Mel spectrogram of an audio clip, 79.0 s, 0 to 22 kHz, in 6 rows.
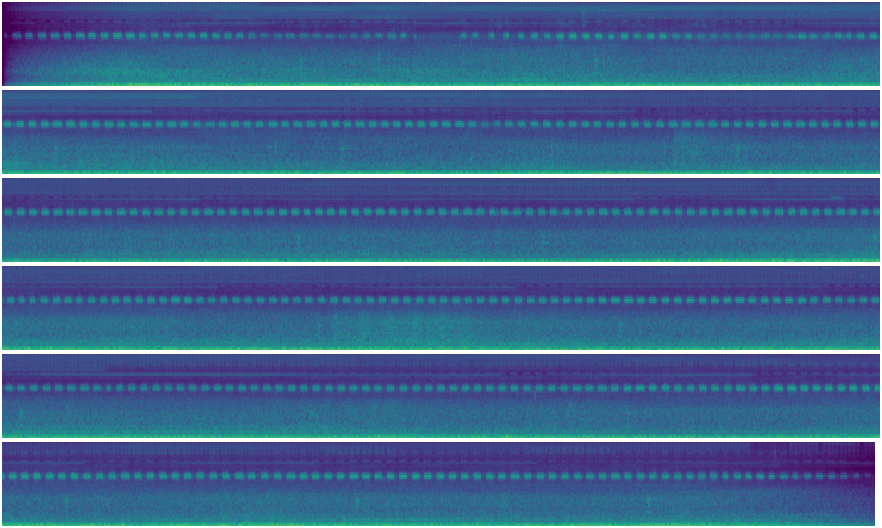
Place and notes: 汐止公園, Xizhi Dist., New Taipei City - in the Park
Insects sounds, Frog calls, Traffic Sound
Sony PCM D50 + Soundman OKM II
New Taipei City, Taiwan, 29 June 2012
